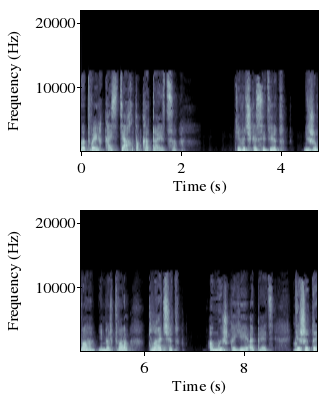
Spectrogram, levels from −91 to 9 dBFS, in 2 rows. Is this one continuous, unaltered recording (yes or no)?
yes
